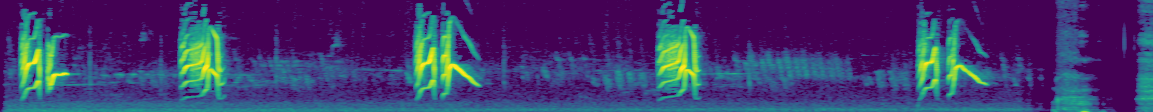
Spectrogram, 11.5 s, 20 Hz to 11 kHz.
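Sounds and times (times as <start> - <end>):
American Goldfinch high-pitched calls: 0.2 - 3.4, 4.0 - 4.8, 6.3 - 10.2.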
